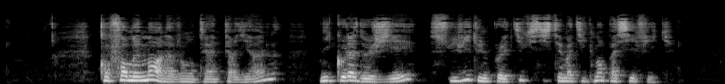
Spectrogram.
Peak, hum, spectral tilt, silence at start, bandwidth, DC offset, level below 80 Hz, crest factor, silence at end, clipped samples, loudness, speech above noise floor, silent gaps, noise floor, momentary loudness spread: 0 dBFS; none; -4.5 dB/octave; 0.75 s; 11 kHz; under 0.1%; -58 dBFS; 18 dB; 0.55 s; under 0.1%; -18 LUFS; 27 dB; none; -44 dBFS; 12 LU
